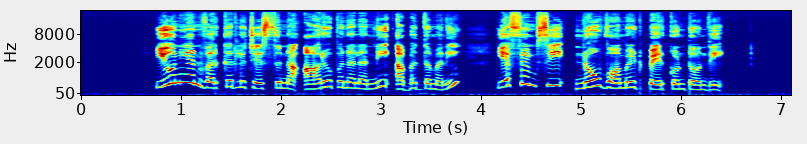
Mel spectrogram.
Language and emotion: Telugu, neutral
